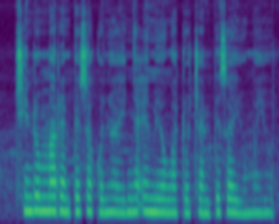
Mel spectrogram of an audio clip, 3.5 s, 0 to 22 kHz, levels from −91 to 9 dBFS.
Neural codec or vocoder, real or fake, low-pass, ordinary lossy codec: vocoder, 44.1 kHz, 128 mel bands every 256 samples, BigVGAN v2; fake; none; none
